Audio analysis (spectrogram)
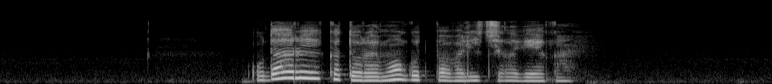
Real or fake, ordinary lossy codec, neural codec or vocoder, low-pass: real; none; none; none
